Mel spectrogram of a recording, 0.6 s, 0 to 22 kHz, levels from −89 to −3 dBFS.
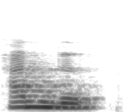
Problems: echo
